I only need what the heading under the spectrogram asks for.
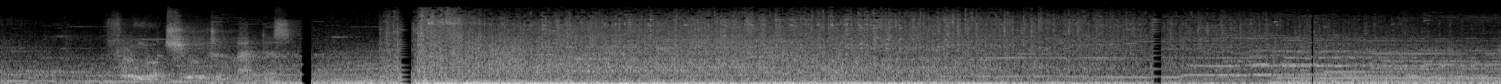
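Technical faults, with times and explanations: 3.01–3.15 s, 4.01–4.13 s and 11.53–11.63 s: burst of packet loss. Runs of audio, about 120 ms, 100 ms and 80 ms long, failed to arrive in time to be played. The receiver stretched the last sound it had across each gap and turned it down, so each gap is a held, fading tail. At 3.01 s the fill dies away into about 50 ms of silence. Playback then resumes further on, with those stretches of the original audio missing.
13.11–13.15 s: short concealed packet loss. About 20 ms of audio missed the decoder. The receiver covered the hole by extending the preceding sound, carrying its pitch forward if it was tonal or continuing it as shaped noise if not, then crossfaded back into the real signal. The result is a brief smear or wobble rather than a gap, and a very short sound at that point may be lost.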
